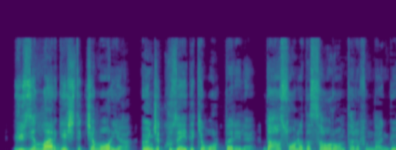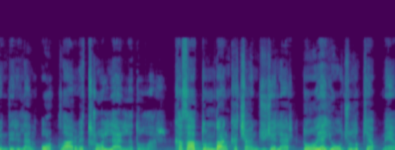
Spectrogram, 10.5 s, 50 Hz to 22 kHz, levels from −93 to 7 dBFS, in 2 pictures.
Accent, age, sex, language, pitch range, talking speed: native, 40-59, male, Turkish, 125-180 Hz, 130 wpm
